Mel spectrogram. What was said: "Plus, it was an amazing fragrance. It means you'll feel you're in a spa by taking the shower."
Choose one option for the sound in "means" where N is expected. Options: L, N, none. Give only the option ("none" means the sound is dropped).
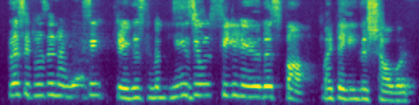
none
